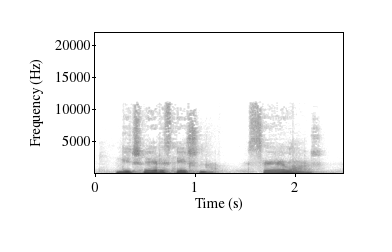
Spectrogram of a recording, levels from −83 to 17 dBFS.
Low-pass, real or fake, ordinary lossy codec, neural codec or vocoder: 19.8 kHz; fake; MP3, 48 kbps; codec, 44.1 kHz, 2.6 kbps, DAC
